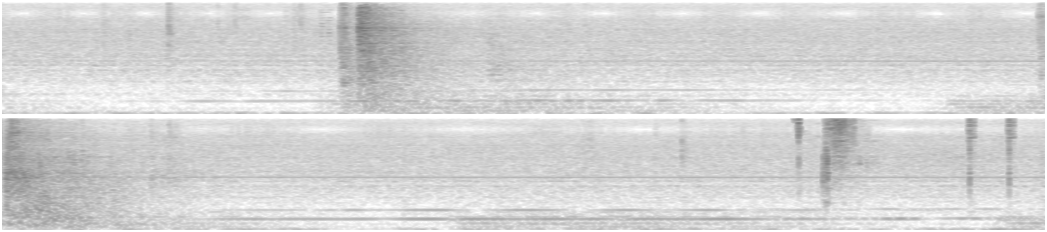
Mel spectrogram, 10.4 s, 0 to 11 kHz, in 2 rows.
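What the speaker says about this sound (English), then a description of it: "these double doors over here that we now unlocked" Double doors opening in the Resident Evil 0 video game, two loud sweeping swishes a few seconds apart over a humming tonal ambience, followed by faint clicks.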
